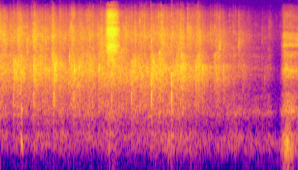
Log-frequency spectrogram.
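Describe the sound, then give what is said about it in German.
Applause for a worship team at a church service: many hands clapping steadily at a moderate level, thinning and fading toward the end, followed by a brief louder sound. “Lasst uns mal einen Lobpreis, Beifall fürs Lobpreisteam.”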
